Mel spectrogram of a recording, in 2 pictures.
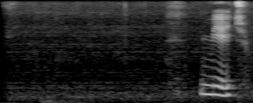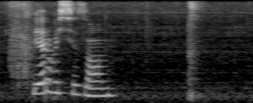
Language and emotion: Russian, neutral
